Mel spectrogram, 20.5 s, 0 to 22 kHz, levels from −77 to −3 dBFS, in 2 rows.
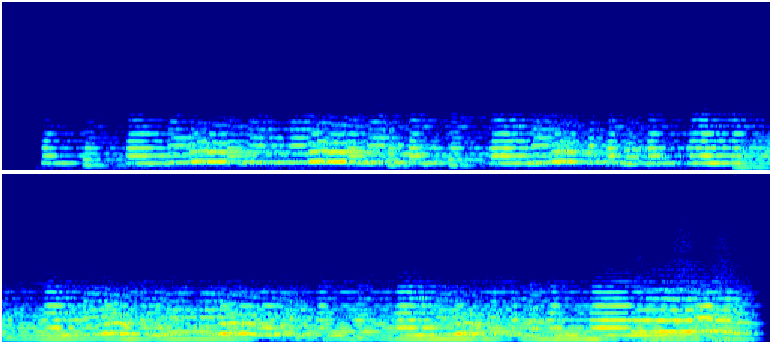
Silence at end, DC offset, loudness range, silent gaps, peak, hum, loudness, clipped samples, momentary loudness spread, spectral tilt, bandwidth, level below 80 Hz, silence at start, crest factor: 0.1 s; under 0.1%; 6 LU; none; -18 dBFS; none; -34 LUFS; under 0.1%; 12 LU; -11 dB/octave; 5.8 kHz; -54 dBFS; 0.5 s; 14 dB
